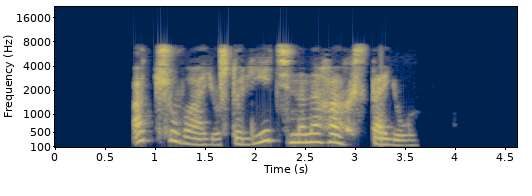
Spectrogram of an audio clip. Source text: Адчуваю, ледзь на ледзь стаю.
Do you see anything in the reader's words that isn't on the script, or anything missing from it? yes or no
yes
